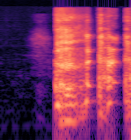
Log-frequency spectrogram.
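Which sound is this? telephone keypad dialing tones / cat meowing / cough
cough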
